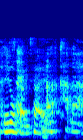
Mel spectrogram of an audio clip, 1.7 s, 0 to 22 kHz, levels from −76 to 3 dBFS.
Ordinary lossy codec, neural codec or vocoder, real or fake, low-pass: none; codec, 16 kHz, 16 kbps, FreqCodec, smaller model; fake; 7.2 kHz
